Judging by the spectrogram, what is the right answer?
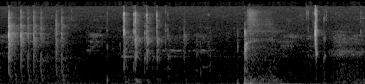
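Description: Someone types HTML code on a computer keyboard, quick clusters of close, crisp key clicks with short pauses between bursts.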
